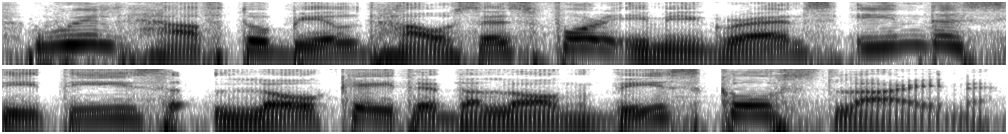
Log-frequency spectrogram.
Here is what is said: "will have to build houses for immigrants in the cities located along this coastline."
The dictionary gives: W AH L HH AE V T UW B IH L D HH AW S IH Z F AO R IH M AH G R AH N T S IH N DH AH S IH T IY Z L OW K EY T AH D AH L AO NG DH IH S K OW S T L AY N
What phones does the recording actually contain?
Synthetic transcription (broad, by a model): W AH L HH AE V T UW B IH L D HH AW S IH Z F AO R IH M AH G R AH N T S IH N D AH S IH T IY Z L OW K EY T AH D AH L AO NG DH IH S K OW S T L AY N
